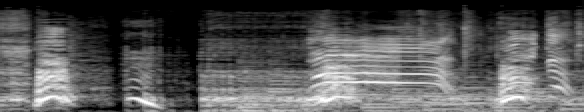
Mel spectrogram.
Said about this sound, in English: There's a doghouse here. A mailman's worst fear. Luckily, it's empty. I see, it's empty because the dog is biting my arm.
